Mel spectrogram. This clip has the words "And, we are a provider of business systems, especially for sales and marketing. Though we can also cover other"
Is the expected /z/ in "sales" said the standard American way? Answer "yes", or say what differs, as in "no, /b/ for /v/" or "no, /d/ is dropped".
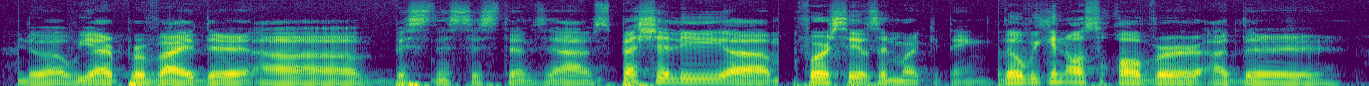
no, /s/ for /z/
